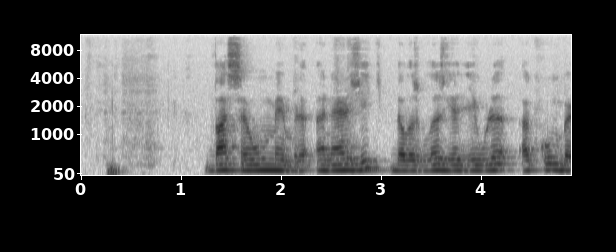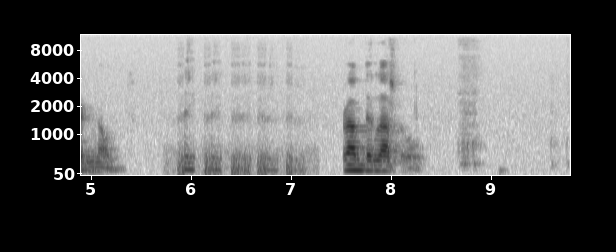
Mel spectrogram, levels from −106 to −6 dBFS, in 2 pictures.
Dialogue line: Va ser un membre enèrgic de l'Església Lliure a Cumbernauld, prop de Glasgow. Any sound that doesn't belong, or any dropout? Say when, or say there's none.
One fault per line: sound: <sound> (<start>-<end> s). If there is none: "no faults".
sound: laugh (5.9-7.2 s)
